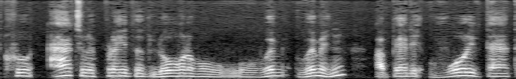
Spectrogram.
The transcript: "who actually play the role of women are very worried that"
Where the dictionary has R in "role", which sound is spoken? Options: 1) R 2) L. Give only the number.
2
